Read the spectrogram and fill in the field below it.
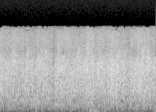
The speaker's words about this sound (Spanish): Démosle un aplauso.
